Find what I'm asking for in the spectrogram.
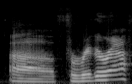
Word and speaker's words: Farigiraf: Farigiraf, I think is how you're supposed to pronounce it.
